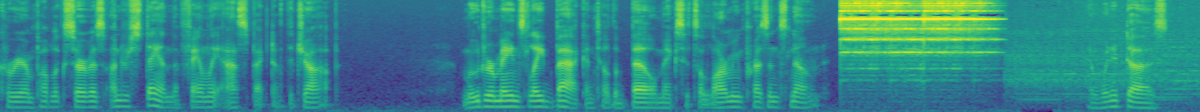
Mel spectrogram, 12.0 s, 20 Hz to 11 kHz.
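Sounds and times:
alarm bell ringing: 8.4s - 10.1s.

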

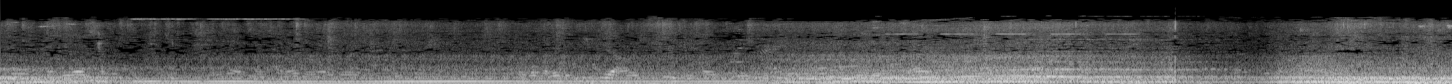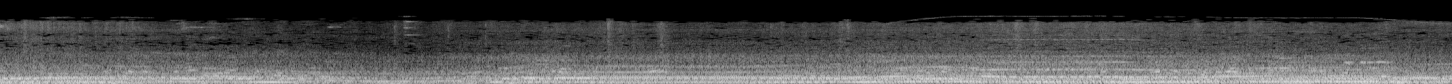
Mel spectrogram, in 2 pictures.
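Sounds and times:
bus engine running: 0.0s - 29.0s.

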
